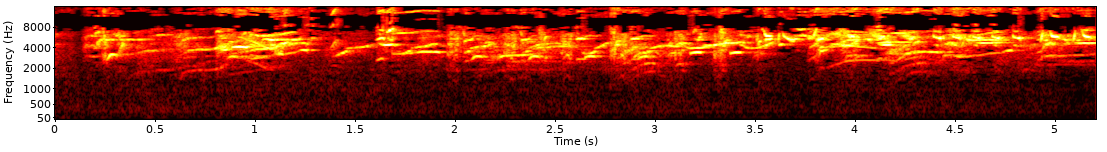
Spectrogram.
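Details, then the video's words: Venezuelan red siskin, 25 June 2022, pouring out high, buzzy twittering song with downslurred chirps and rapid trills after a quiet opening moment. "خوێندنی سیسکنی سوری فەنزوێلی"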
